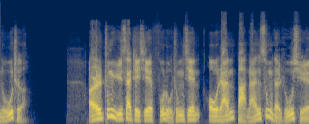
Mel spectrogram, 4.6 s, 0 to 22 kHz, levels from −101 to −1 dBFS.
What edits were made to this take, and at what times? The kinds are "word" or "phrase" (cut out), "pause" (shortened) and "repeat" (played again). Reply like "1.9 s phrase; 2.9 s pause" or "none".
3.0 s pause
